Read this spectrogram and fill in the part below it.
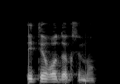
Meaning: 1. heterodoxly 2. unorthodoxly
- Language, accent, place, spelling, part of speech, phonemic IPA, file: French, France, Lyon, hétérodoxement, adverb, /e.te.ʁɔ.dɔk.sə.mɑ̃/, LL-Q150 (fra)-hétérodoxement.wav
